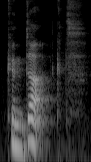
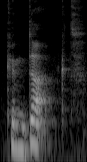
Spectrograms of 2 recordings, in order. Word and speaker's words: conduct: 90s good times now you may have noticed a pattern here stress or emphasis on the second syllable uh and we have a verb produce produce contest contest Converse Converse conduct conduct object object object console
